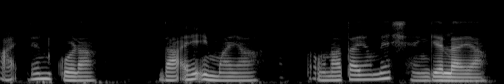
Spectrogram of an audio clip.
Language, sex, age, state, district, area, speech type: Santali, female, 18-30, West Bengal, Paschim Bardhaman, rural, spontaneous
